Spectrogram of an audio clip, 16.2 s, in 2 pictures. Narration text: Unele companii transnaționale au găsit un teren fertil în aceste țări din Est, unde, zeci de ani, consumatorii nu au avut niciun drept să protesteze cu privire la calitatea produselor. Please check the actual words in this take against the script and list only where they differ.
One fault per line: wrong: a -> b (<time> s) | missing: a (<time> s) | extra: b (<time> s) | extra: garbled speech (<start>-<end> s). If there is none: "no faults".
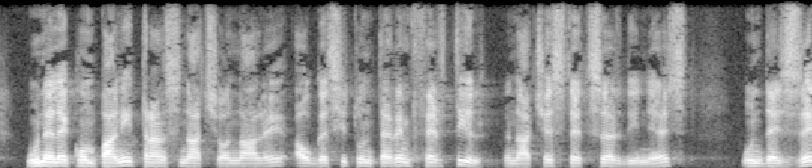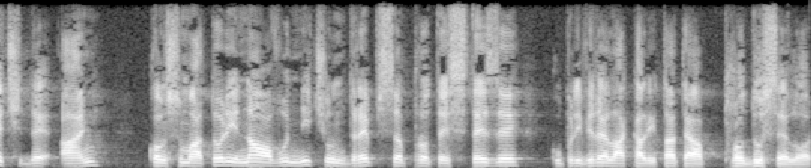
no faults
